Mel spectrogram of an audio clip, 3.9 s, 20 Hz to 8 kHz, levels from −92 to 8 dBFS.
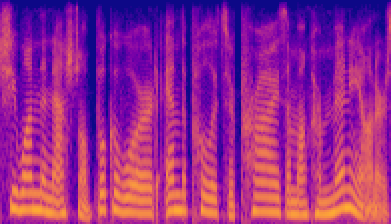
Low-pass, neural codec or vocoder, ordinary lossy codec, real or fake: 7.2 kHz; none; Opus, 16 kbps; real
